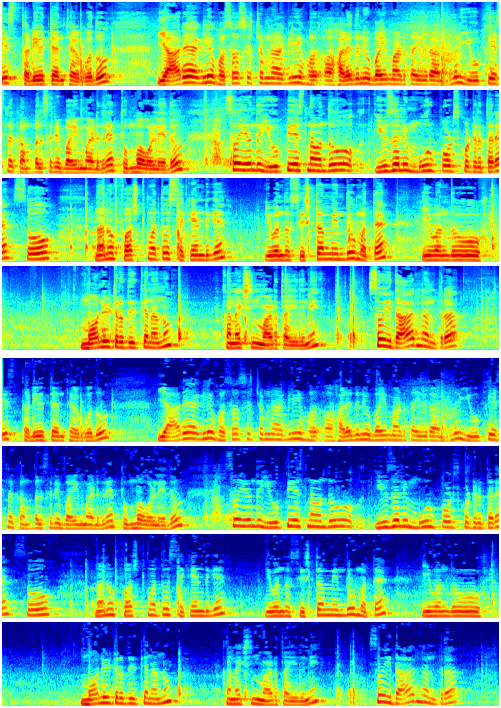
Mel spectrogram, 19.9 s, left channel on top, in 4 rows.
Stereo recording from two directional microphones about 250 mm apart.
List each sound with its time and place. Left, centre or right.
0.0 s speech: centre
9.1 s speech: left
9.4 s speech: centre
